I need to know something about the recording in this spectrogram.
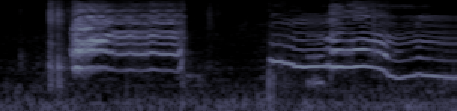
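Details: A pouting pet red fox gives two drawn-out, harmonic whining cries, the first loud and steady, the second wavering and then sliding downward, with quiet room noise between them.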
